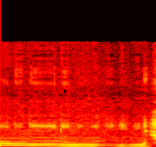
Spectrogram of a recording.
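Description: A woman's long drawn-out wordless hum or 'hmm', its pitch sliding slowly down and wavering near the end.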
